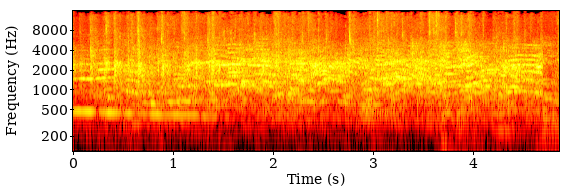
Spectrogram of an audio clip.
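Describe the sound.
A group of young kindergarten children claps steadily for several seconds as a reading of the large picture book 'Ikkayama no Onara Kurabe' begins, a dense, continuous patter of small hands with excited voices mixed in.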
